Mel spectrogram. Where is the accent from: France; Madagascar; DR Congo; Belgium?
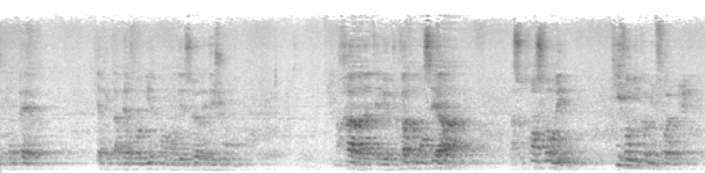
Belgium; Chez moi, en Belgique, c'est une autre loi que chez vous.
